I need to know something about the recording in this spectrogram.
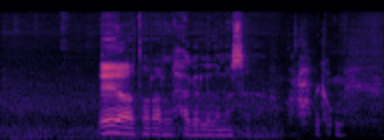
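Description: Another man speaks up sharply.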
